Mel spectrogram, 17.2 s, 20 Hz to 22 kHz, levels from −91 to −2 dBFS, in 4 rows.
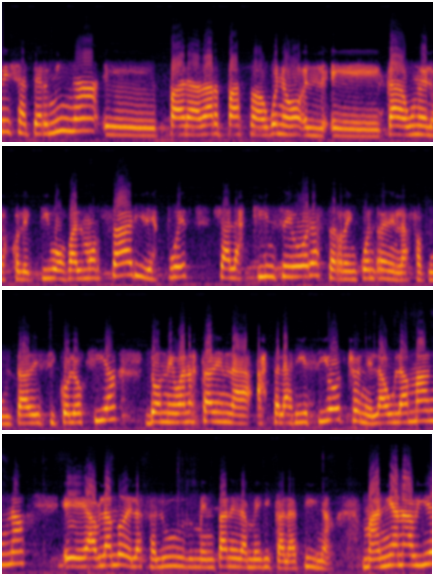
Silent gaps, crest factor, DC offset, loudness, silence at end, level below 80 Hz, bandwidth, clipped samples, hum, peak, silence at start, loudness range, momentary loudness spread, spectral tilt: none; 16 dB; under 0.1%; -21 LUFS; 0 s; -58 dBFS; 10.5 kHz; under 0.1%; none; -4 dBFS; 0 s; 1 LU; 6 LU; -4 dB/octave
